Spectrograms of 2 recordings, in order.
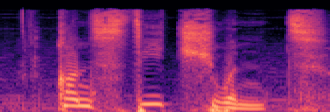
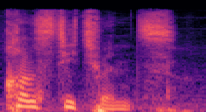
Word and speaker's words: constituents: Constituent, not constituents. Constituents. The stress is on the second syllable, whether you're counting from the front or from behind.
